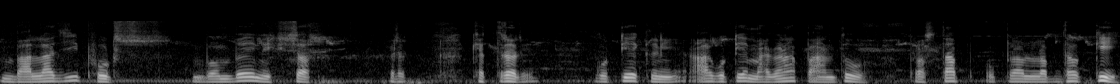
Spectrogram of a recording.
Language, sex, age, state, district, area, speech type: Odia, male, 30-45, Odisha, Kendrapara, urban, read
